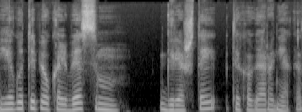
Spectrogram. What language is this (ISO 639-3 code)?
lit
